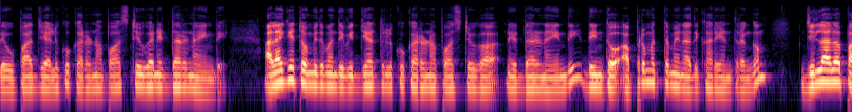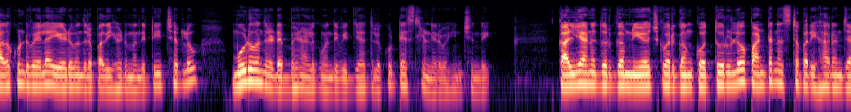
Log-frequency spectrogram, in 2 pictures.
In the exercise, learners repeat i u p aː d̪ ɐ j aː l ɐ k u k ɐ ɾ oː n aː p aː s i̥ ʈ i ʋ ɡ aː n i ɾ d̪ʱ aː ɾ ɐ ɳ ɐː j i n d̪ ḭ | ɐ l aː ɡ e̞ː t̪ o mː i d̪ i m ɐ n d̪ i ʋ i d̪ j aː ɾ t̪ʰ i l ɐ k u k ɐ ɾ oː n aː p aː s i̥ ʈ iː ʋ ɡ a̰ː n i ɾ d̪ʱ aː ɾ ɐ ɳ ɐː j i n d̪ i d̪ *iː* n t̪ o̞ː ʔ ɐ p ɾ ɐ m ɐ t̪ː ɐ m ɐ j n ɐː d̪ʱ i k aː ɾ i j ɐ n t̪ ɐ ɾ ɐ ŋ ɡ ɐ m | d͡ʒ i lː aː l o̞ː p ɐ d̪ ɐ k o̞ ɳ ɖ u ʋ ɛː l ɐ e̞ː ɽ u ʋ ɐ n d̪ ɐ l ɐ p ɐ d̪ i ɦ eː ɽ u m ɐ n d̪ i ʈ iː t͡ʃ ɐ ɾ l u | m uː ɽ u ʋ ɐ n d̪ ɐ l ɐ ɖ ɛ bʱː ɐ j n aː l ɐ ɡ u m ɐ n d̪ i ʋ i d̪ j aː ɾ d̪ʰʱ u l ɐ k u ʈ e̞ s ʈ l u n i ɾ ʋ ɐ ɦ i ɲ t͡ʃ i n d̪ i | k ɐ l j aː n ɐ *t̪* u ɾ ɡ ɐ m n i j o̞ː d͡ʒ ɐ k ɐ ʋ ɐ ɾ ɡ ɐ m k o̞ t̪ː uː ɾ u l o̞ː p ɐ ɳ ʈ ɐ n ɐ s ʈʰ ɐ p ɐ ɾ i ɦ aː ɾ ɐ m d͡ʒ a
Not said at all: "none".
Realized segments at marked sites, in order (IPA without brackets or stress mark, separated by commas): iː, d̪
